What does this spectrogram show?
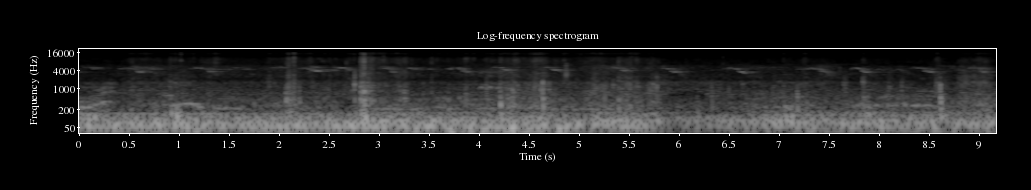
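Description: Outdoor ambience with a small bird chirping over and over, short falling notes about two a second, over a low rumble and a few scattered clicks.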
